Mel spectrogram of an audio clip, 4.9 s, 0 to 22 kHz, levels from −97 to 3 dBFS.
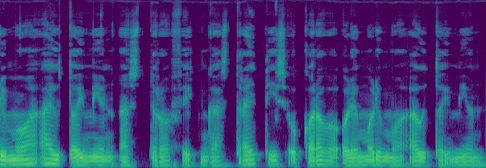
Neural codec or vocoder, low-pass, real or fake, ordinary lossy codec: none; none; real; none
